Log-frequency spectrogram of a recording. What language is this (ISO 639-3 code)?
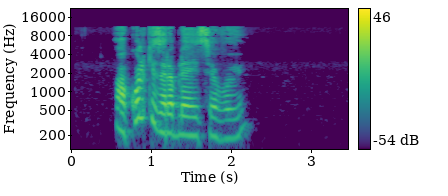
bel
